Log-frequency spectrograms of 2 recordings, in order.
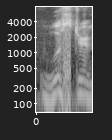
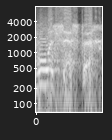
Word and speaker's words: Worcester: Well, my mother was from Worcester, Massachusetts. – Yeah, not Worcester.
